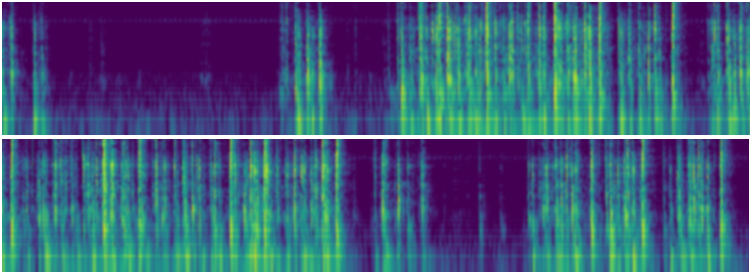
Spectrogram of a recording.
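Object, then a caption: Plastic keyboard with round keycaps. Fingertips type steadily on a light blue plastic Ubotie retro keyboard with round white keycaps. Dense bursts of quick, bright clicky taps with a low thudding body are separated by short pauses. A faint steady low hum sits underneath.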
